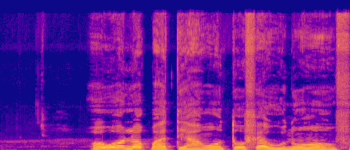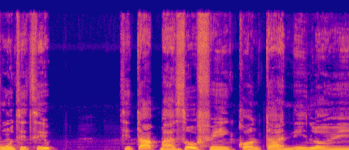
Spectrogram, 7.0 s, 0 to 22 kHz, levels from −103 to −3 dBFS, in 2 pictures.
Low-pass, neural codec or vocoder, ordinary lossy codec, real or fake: none; none; none; real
